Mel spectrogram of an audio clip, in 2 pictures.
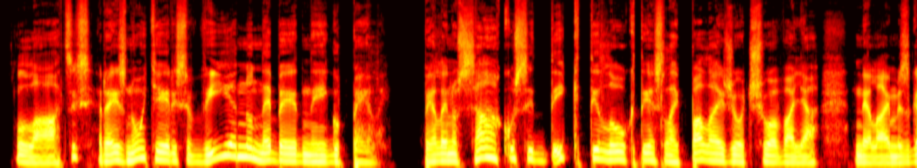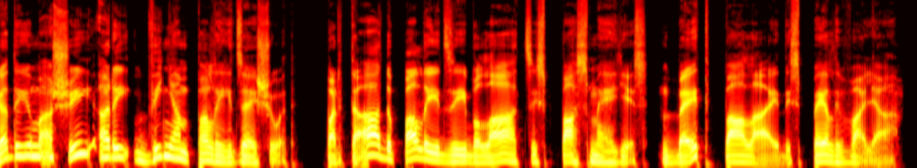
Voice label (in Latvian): Pasaka LV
